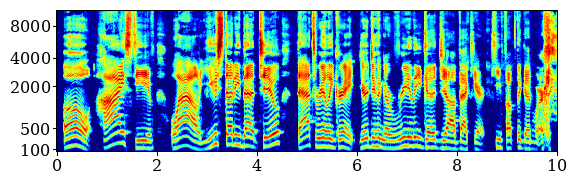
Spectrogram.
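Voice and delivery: slow, drawn-out, mild shout-style talking. Retelling a new hire answering a coworker: imitating someone shouting slowly. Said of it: "would mirror that behavior".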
